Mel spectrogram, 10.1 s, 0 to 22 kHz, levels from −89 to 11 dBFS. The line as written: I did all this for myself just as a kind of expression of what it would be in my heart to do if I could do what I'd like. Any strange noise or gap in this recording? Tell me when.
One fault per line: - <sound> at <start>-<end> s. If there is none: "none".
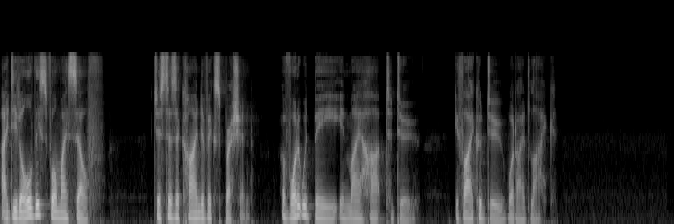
none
